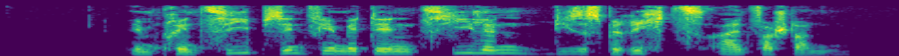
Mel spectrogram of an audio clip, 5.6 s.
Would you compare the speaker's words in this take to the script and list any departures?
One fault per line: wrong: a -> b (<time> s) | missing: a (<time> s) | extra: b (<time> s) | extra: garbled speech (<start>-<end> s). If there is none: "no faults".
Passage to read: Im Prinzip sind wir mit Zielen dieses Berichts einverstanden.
extra: den (2.3 s)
